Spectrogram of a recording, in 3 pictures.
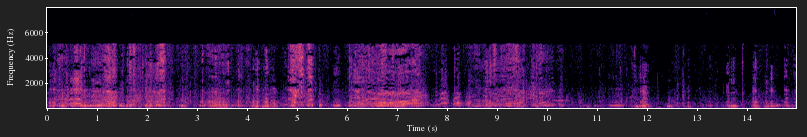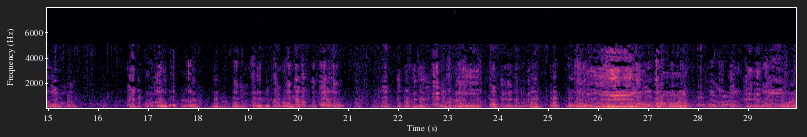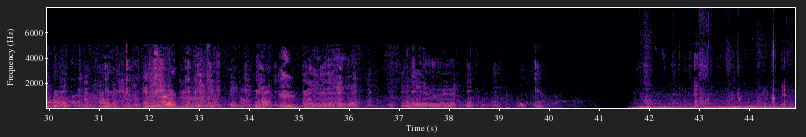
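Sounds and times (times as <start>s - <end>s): piglets grunting: 0.0s - 2.5s, 3.2s - 10.4s, 22.2s - 38.6s, 41.6s - 44.9s.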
